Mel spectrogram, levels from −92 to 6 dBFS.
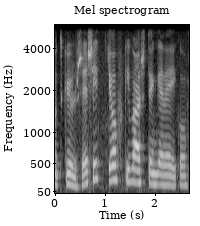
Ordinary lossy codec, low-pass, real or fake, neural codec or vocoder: none; 5.4 kHz; real; none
